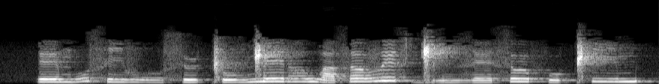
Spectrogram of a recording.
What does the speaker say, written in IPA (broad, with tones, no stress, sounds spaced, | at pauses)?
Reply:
e˩ m o̤˥ s i˩ v o̤˩ s ʉ˩ ǁ u˩ ŋ͡ǁ e˥ ɾ a̤˥ w a˩ s ɐ˥ v e˥ s ɡ͡ǁ i˩ m z e˩ s ɵ˥ f u˩ ǁʰ i˥ m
